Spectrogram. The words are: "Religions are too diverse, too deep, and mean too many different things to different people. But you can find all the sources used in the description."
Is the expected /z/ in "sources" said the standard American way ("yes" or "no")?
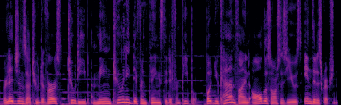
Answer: yes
